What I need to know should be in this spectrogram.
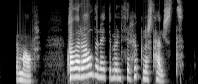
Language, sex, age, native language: Icelandic, female, 30-39, Icelandic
